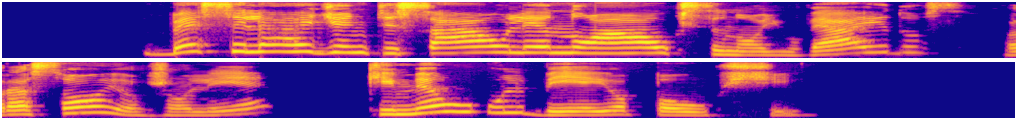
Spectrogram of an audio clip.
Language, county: Lithuanian, Alytus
